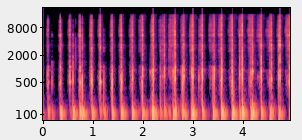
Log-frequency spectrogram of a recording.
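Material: Paper.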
